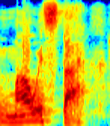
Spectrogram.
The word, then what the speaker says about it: mal-estar: Mas você pode pronunciar, e até melhor que pronuncie, malestar. Ela teve um malestar súbito hoje, um malestar. Você pode pronunciar malestar ou então malestar tudo junto. É preferível que você pronuncie tudo junto, mas grafar nunca, sempre separado.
